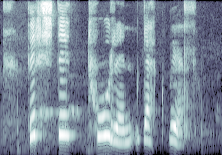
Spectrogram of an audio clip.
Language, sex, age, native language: Icelandic, female, 9, Icelandic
